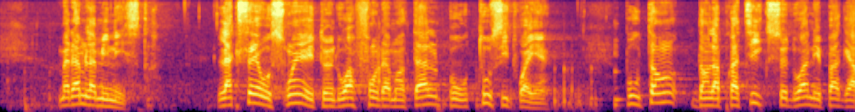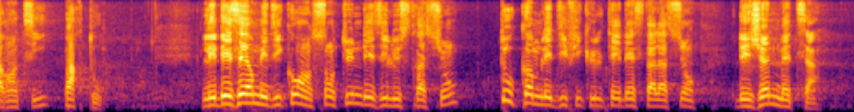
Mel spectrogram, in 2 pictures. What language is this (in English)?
French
